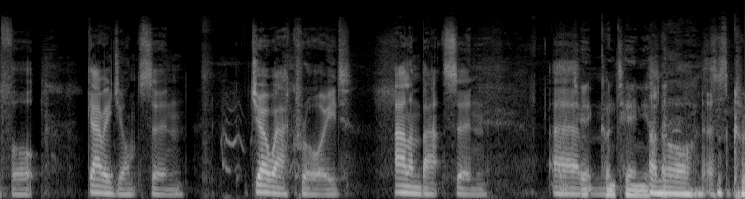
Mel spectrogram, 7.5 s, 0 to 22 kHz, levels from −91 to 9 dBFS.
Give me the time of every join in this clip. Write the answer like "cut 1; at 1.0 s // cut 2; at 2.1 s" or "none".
none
